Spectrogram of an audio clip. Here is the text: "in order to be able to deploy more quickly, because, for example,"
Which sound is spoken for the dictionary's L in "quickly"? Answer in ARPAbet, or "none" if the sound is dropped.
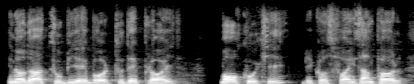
none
